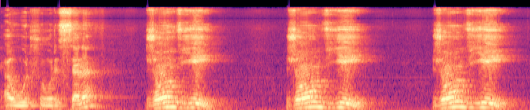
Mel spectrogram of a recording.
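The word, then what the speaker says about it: janvier: جانفيي جانفيي جانفيي, بنطقه كده, جان جان جانفيي جانفيي يناير.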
